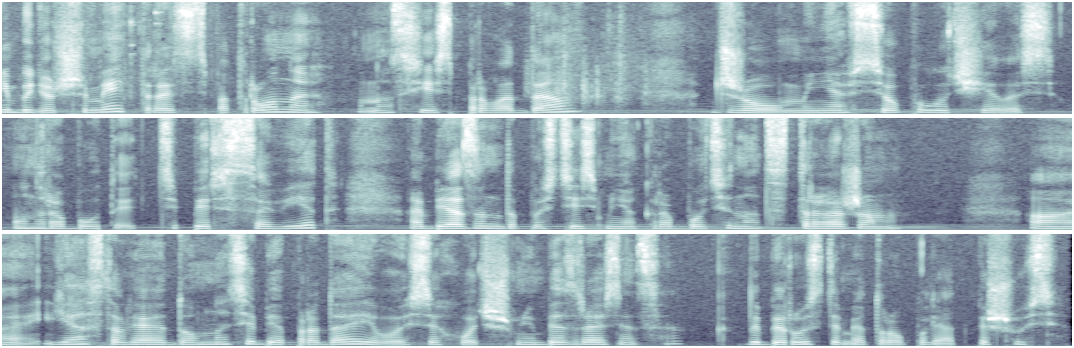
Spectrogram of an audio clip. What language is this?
Russian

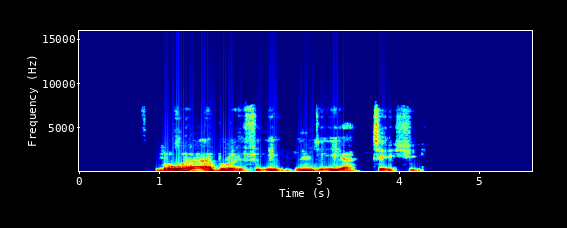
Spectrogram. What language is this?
Bafut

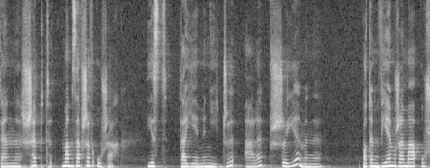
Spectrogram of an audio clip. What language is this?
Polish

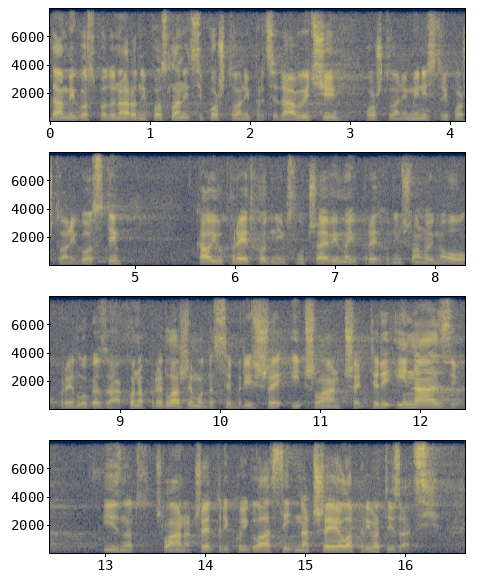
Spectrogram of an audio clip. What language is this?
Serbian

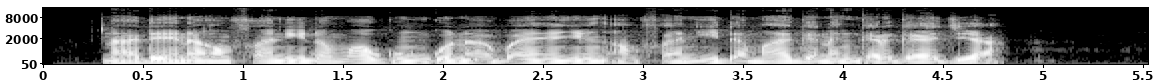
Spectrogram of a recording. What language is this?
Hausa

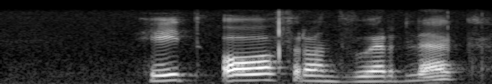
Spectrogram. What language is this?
Afrikaans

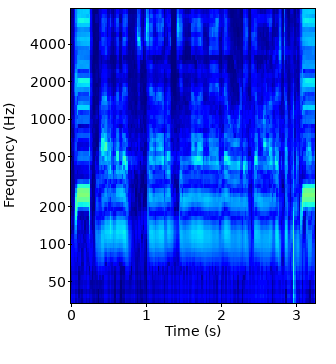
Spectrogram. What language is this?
Kannada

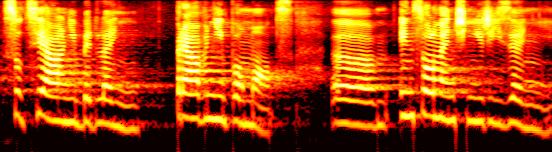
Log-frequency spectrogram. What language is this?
Czech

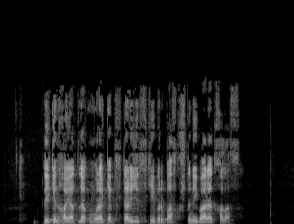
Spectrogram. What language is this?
Uyghur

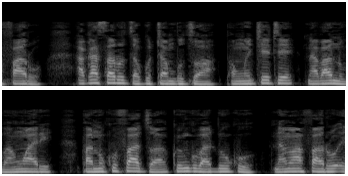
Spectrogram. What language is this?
Shona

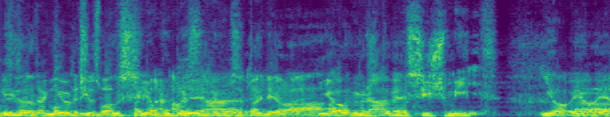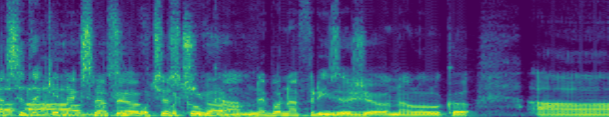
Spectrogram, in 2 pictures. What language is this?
Czech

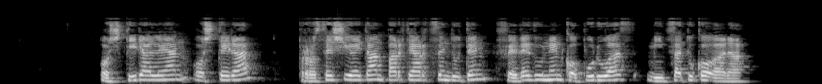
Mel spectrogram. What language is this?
Basque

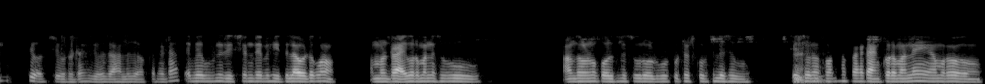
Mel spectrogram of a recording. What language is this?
Odia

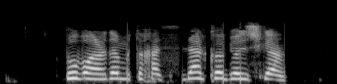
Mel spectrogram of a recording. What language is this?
Uzbek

